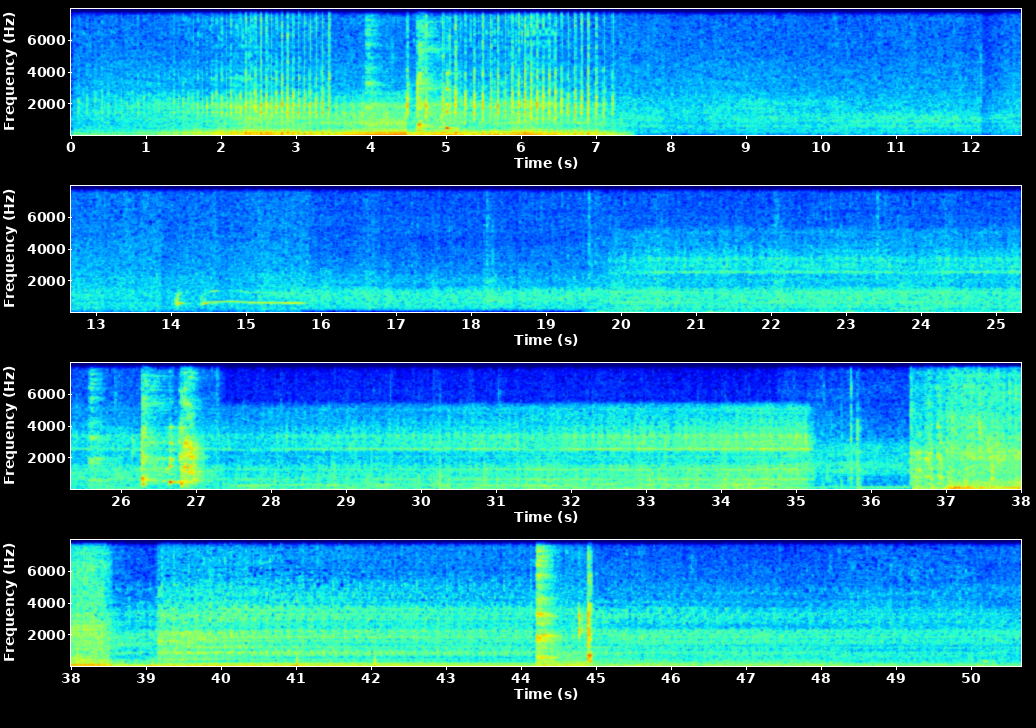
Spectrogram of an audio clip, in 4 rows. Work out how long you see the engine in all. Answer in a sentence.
You can hear the engine for 39 seconds altogether.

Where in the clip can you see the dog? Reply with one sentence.
You can hear the dog from 14.0 to 15.8 s.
